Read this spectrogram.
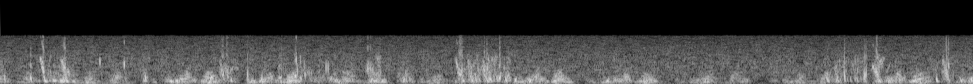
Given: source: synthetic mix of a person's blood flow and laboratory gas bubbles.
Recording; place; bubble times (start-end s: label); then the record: Doppler ultrasound of blood flow; precordium
0.00-0.09 s: bubbles
0.28-0.35 s: bubbles
0.38-0.77 s: bubbles
0.97-1.04 s: bubbles
1.22-1.29 s: bubbles
1.41-1.54 s: bubbles
2.18-2.38 s: bubbles
2.44-2.51 s: bubbles
2.58-2.67 s: bubbles
2.76-2.82 s: bubbles
2.92-3.51 s: bubbles
3.65-3.88 s: bubbles
3.96-4.15 s: bubbles
4.52-5.20 s: bubbles
8.24-8.94 s: bubbles
9.33-9.54 s: bubbles
9.68-9.74 s: bubbles
From the record:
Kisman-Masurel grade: 233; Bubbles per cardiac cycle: several, 3 to 8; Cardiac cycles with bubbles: 50 to 99%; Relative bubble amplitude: loud (0.450 to 0.775); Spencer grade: 3 (all of the cardiac periods contain showers or single bubble signals, but not dominating or overriding the cardiac motion signals); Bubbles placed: anywhere in the cardiac cycle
